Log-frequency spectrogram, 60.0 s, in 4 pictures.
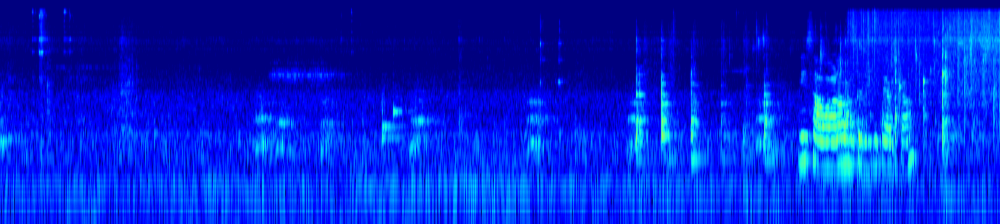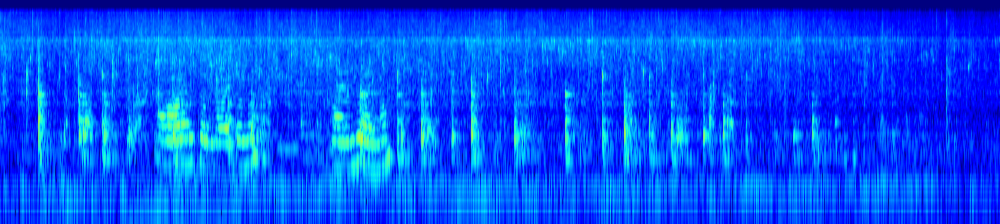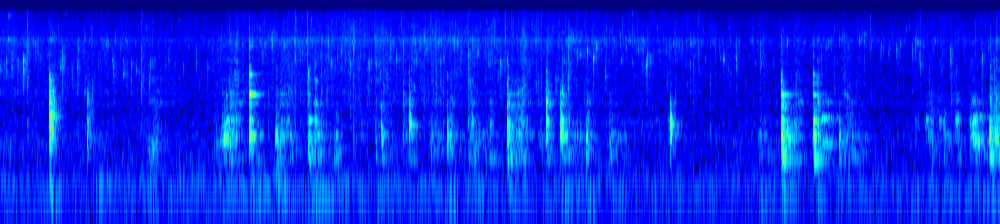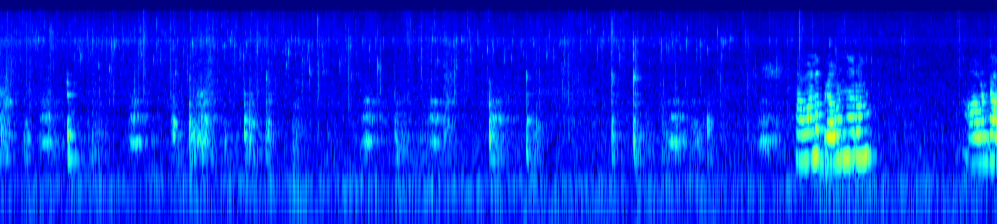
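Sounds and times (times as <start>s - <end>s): onion sizzling in hot oil: 9.1s - 59.9s
spatula scraping pan: 12.9s - 29.3s, 32.2s - 40.4s, 41.3s - 49.6s, 50.9s - 53.3s.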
